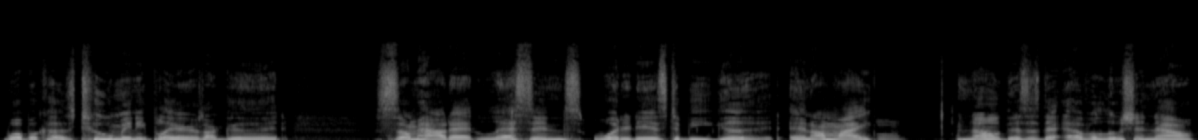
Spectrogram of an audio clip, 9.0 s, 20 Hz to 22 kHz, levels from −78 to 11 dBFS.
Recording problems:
none

